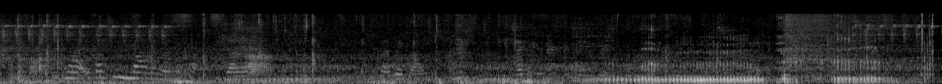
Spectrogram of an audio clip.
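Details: Female black leopard at Cheetah Experience, in heat and calling males while pacing; human talking dominates early, then a strong run of deep rasping roar pulses builds in the second half.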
